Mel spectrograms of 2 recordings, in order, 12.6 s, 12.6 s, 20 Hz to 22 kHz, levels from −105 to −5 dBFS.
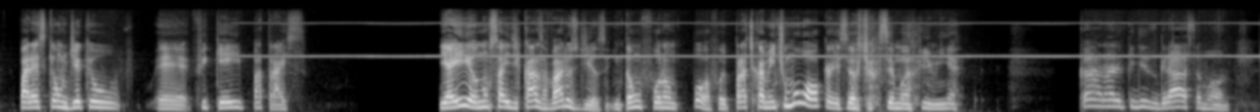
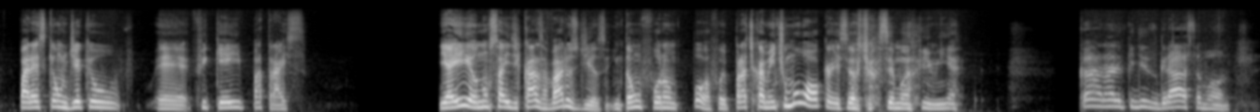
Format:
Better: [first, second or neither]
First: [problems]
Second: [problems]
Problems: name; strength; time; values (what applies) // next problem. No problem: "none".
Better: second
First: high-pitched whine; noticeable; from 2.5 s on; 3 kHz, 15 dB below the speech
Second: none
